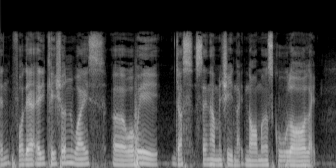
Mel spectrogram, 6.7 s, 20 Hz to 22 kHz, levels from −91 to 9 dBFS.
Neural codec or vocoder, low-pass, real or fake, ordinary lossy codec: none; 9.9 kHz; real; none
